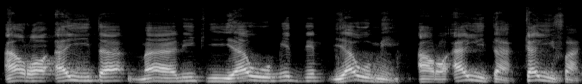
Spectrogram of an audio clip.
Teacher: Sifat lin ini tidak dibaca panjang.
